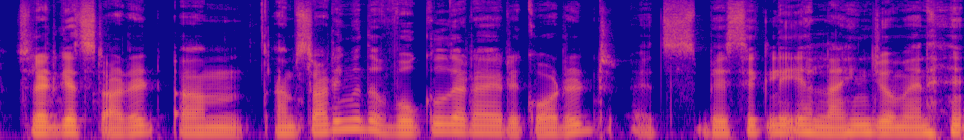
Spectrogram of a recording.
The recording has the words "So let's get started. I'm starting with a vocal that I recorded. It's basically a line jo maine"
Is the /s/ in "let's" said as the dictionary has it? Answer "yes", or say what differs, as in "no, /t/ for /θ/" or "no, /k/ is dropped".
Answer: no, /s/ is dropped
